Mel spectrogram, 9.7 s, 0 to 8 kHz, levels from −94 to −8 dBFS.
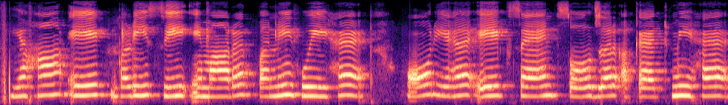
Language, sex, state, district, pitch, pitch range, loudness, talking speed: Hindi, female, Rajasthan, Jaipur, 275 Hz, 260-285 Hz, -13 LUFS, 95 wpm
